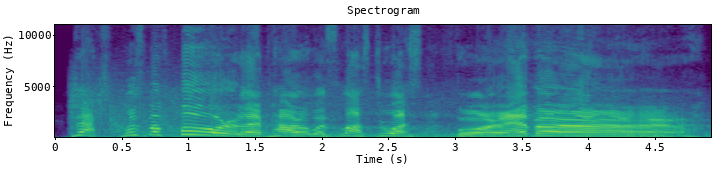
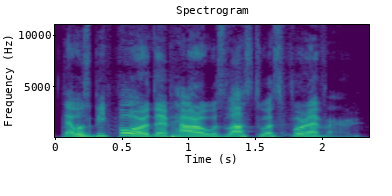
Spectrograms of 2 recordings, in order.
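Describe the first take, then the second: First: Loud, high, slow thunderous declaration; booming royal voice. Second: Said in the usual way. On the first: Acted. Luna's grief booming out with lightning, thunderous. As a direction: boom it out like a storm. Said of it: "Watch it".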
